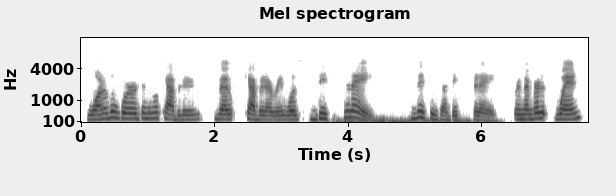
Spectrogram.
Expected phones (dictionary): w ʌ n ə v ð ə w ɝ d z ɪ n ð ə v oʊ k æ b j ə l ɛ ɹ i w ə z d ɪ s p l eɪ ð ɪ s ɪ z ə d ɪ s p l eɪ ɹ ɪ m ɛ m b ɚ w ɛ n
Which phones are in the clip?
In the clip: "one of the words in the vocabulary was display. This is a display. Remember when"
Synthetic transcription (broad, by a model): w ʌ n ə v ð ə w ɝ d z ɪ n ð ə v oʊ k æ b j ə l ɛ ɹ i w ə z d ɪ s p l eɪ ð ɪ s ɪ z ə d ɪ s p l eɪ ɹ ɪ m ɛ m b ɚ w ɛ n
